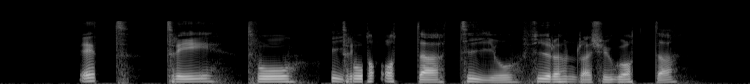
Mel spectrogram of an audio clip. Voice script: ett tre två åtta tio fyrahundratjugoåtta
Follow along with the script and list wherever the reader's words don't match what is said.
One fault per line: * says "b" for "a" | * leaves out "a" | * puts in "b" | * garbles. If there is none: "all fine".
* garbles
